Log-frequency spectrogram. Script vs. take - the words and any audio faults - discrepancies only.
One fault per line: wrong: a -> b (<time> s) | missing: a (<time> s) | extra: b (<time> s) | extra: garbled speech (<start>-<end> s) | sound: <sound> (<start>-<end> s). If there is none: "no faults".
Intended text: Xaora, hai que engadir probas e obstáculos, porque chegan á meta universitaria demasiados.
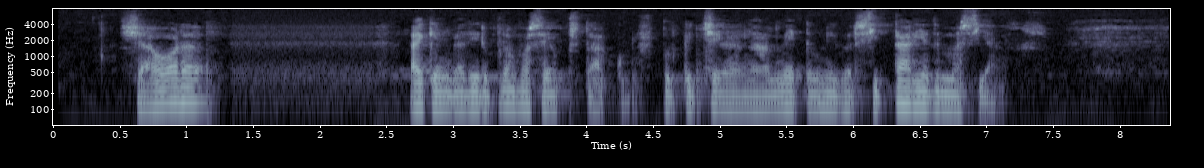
no faults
